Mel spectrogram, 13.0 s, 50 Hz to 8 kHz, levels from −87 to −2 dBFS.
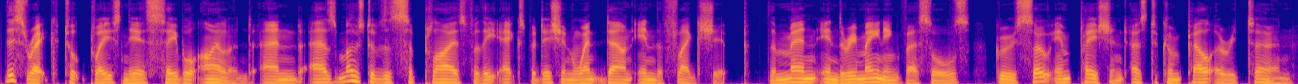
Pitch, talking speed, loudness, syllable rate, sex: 110 Hz, 165 wpm, -19 LUFS, 4.0 syllables/s, male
